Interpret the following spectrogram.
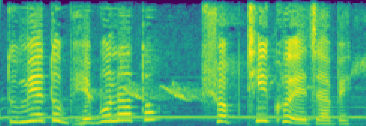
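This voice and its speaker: Cartoon: actress as a soothing young bride, very high, lively voice. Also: female voice, fast talker, over music. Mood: gentle. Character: young new daughter-in-law, gentle and reassuring.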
